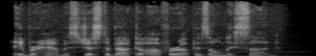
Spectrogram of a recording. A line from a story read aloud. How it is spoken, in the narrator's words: he said in a lowered voice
